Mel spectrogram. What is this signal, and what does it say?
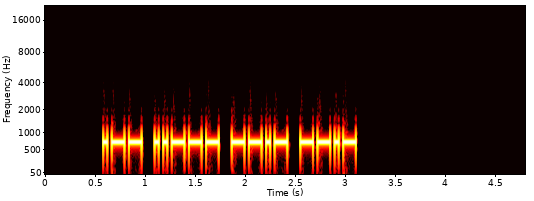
Morse code, heard as a keyed tone, about 28 wpm, 700 Hz. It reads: W2QQ
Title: USA Call Signs - 4 Characters - Repeated 3x - 28wpm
